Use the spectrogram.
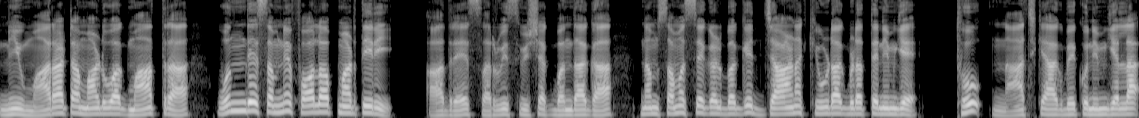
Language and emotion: Kannada, disgusted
